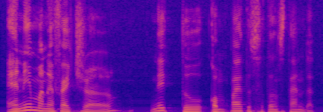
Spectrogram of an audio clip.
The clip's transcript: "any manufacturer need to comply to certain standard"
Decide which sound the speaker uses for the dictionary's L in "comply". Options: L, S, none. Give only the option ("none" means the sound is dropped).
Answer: none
